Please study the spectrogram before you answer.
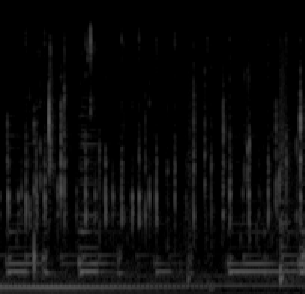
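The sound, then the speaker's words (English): Rapid, irregular clicking of game controller buttons, a flurry of sharp little taps over a low steady hum and faint sustained tones, with no talking. “That's a lot of controller clicking for no reason.”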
